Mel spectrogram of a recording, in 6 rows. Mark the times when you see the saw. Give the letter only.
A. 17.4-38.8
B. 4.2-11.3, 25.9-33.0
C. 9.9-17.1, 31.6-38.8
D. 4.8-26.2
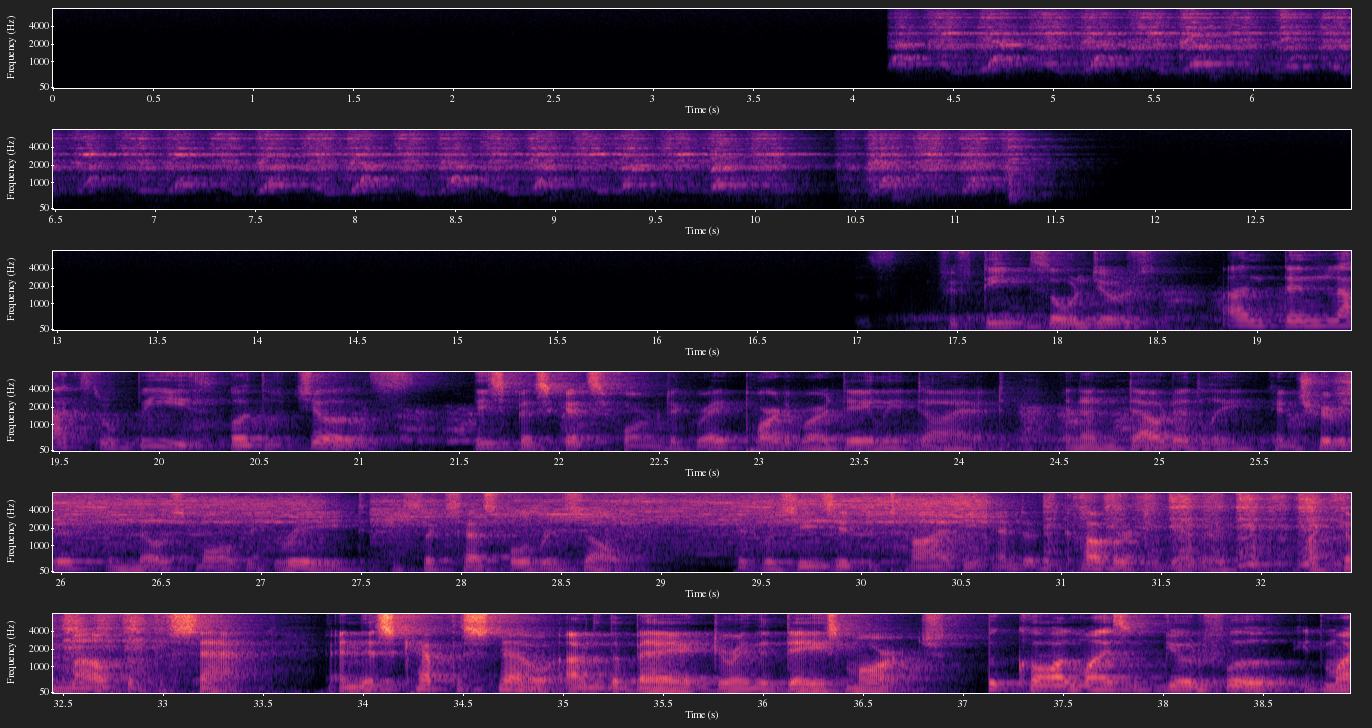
B.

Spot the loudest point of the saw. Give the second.
32 s.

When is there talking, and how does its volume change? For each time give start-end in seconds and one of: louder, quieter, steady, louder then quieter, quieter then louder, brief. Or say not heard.
17.4-38.8 louder.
